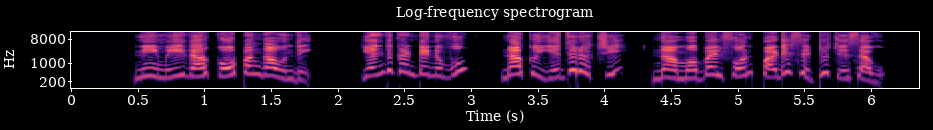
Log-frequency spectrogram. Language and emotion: Telugu, angry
